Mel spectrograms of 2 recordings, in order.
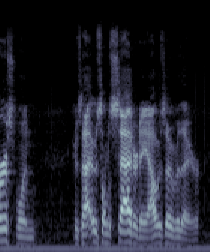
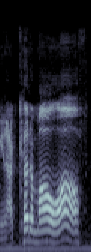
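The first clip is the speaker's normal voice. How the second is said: normal talking voice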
